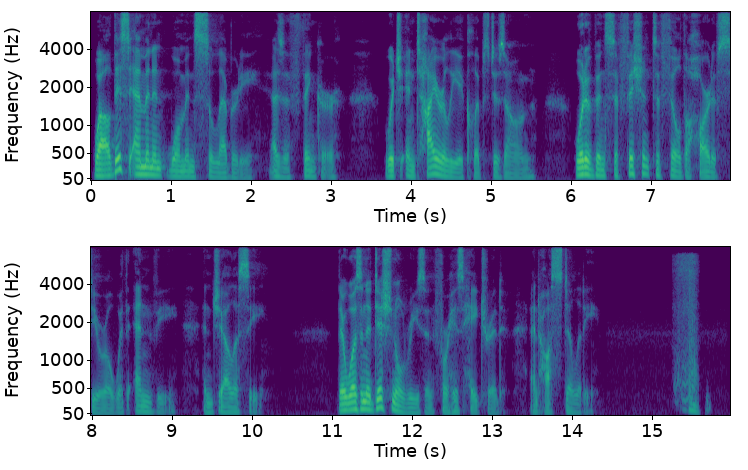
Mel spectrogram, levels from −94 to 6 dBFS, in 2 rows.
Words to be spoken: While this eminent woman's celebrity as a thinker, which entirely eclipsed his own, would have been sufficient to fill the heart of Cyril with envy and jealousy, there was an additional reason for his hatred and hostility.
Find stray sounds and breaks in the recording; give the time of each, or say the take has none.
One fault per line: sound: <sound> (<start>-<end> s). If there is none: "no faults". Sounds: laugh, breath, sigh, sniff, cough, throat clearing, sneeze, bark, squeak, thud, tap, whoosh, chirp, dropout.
sound: sniff (15.2-15.8 s)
